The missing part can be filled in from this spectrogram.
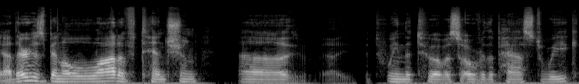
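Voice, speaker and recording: Fairly even in intonation, a man delivers his words at a fairly slow pace. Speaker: podcast co-host. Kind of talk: casual chat.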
